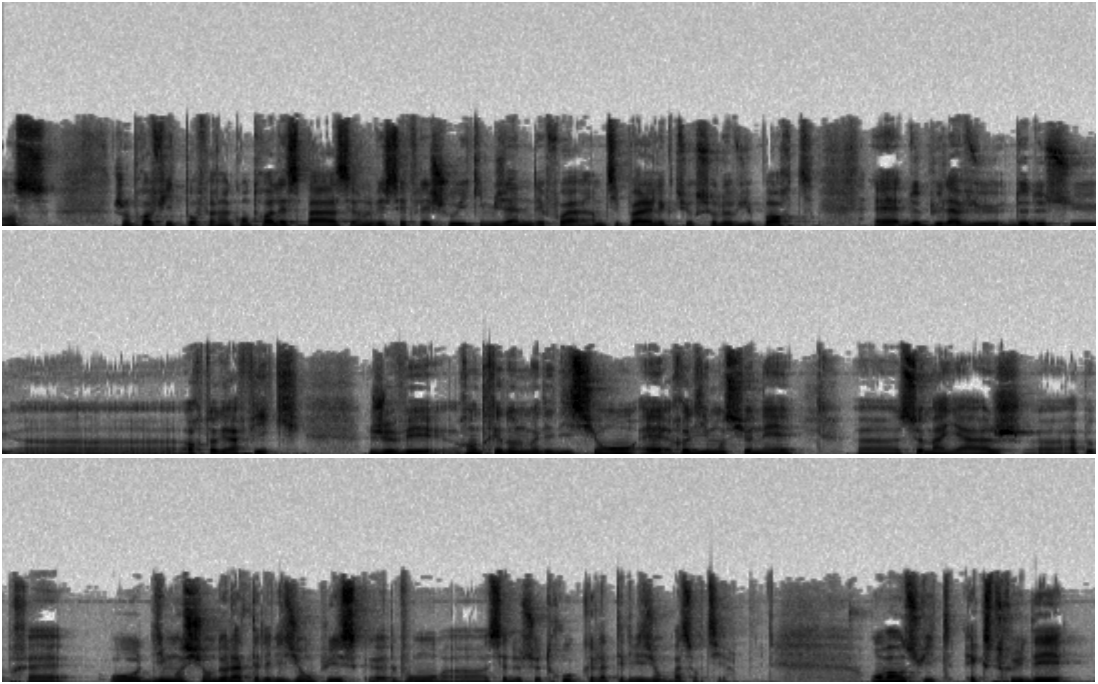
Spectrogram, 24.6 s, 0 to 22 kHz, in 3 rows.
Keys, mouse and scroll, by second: 0.3-2.1 scroll down 1, 2.1 ctrl+space, 4.8 KP_7, 6.9 KP_5, 10.0 Tab, 18.2 click, 18.5 middle click.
